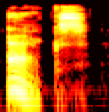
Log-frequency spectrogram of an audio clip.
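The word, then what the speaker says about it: X Æ A-12: They had a son in 2020, named XAA12, pronounced, after some public debate and a California legal intervention requiring standard alphabet characters, as X.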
